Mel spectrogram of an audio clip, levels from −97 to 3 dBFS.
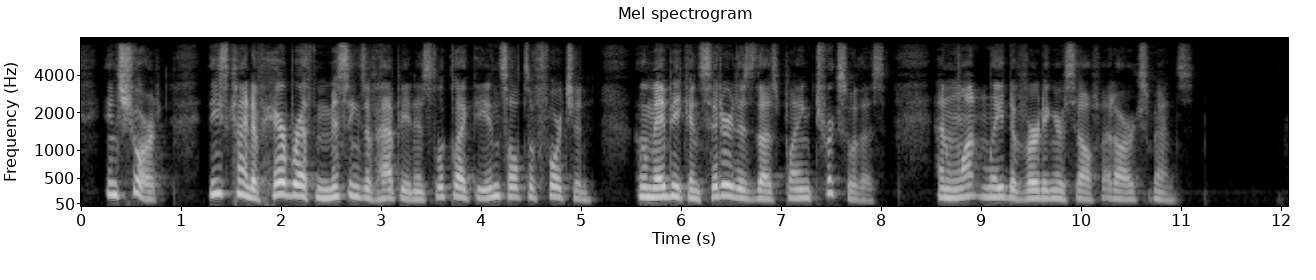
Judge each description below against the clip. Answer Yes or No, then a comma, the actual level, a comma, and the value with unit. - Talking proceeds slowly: No, average, 160 wpm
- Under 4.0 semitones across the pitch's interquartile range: No, average, 4.6 semitones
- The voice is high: No, medium, 155 Hz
